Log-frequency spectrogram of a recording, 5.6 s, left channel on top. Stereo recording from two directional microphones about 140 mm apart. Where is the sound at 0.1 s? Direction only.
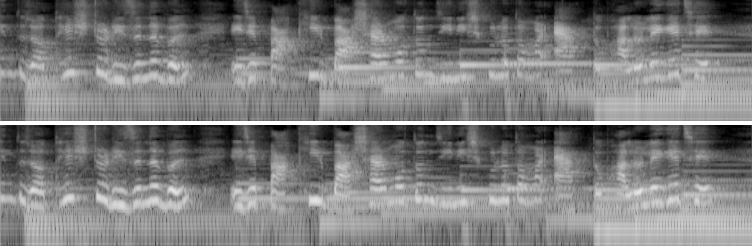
90° right; by 5.1 s 70° right (ahead or behind).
